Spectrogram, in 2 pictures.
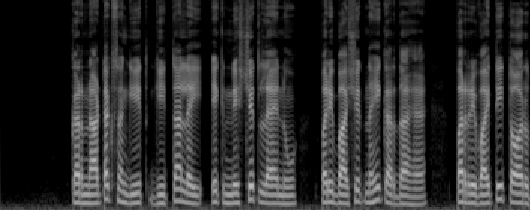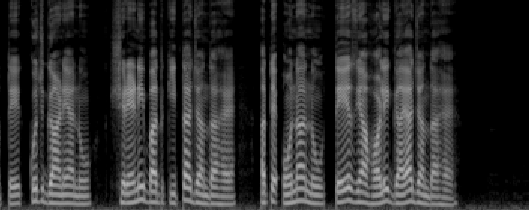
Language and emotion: Punjabi, neutral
